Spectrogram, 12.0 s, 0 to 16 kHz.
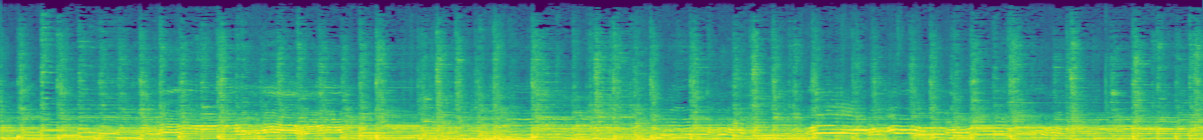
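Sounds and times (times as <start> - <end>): blues rock guitar music: 0.0 - 12.0.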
